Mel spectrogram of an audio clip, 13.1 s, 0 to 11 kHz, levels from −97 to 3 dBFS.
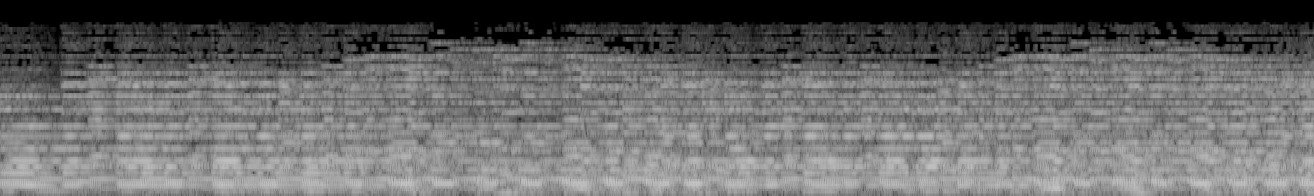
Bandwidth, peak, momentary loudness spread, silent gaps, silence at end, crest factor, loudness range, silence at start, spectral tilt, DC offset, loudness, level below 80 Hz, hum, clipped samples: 7.2 kHz; -10 dBFS; 3 LU; none; 0 s; 14 dB; 1 LU; 0 s; -7 dB/octave; under 0.1%; -25 LUFS; -46 dBFS; none; under 0.1%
